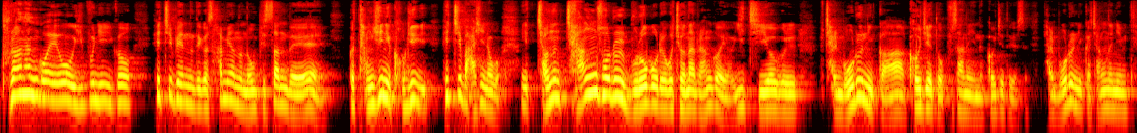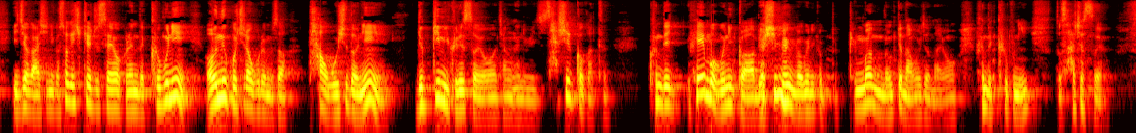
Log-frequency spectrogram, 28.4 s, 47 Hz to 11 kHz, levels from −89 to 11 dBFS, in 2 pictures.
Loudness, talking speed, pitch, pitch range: -15 LUFS, 365 characters per minute, 155 Hz, 130-210 Hz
